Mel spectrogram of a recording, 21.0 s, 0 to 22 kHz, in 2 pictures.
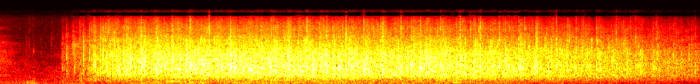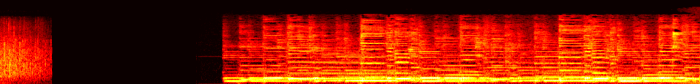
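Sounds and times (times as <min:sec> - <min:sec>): crowd applauding: 0:00.9 - 0:11.3.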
